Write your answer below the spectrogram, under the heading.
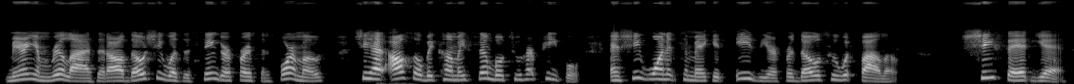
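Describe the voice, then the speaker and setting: A woman's voice: mid-range voice, pushed and bright, low-quality recording. Woman reading a storybook aloud, expressively. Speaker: reader of a children's book aloud. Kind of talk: read-aloud storybook narration.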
